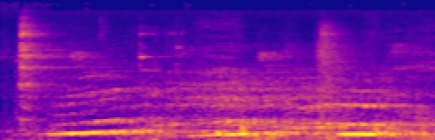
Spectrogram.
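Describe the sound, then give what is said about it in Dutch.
Several cows waiting to be fed moo in overlapping, drawn-out calls, loud, with a low rumbling tone and some shuffling noise in the background; no one speaks. “ging de koeien voeren”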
